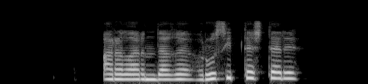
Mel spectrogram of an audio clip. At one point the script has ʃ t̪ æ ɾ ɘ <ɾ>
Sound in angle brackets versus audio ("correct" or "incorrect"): incorrect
